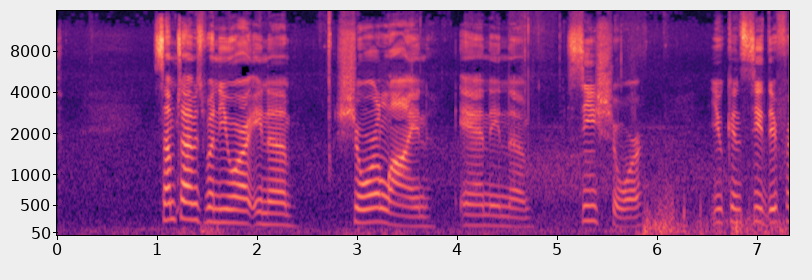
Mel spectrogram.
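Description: A woman speaks calmly and clearly through a clip-on microphone.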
